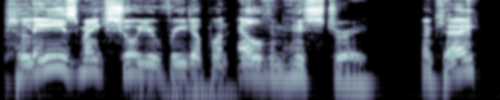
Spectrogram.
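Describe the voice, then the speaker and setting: A man's voice: medium pitch, big pitch swings, moderate pace, no echo, voice pushed up, close to an everyday voice. A man playing a genial, rambling lecturer at a college of magic, speaking in a flowery, coaxing way in a scripted fantasy audio drama. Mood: brisk, coaxing. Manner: flowery, gently coaxing, chuckling scholar.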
